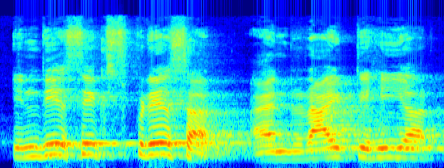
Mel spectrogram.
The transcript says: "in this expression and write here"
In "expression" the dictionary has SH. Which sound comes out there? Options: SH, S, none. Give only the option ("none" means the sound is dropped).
S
